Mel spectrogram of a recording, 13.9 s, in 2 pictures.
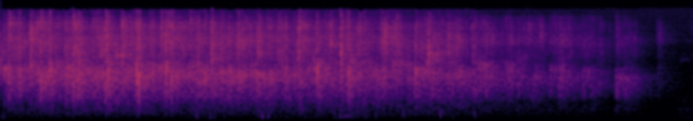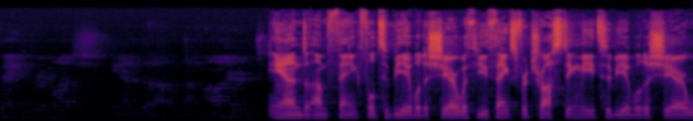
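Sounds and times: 
audience applauding to welcome a pastor at a church service: 0.0s - 6.5s
speech: 9.7s - 13.8s.

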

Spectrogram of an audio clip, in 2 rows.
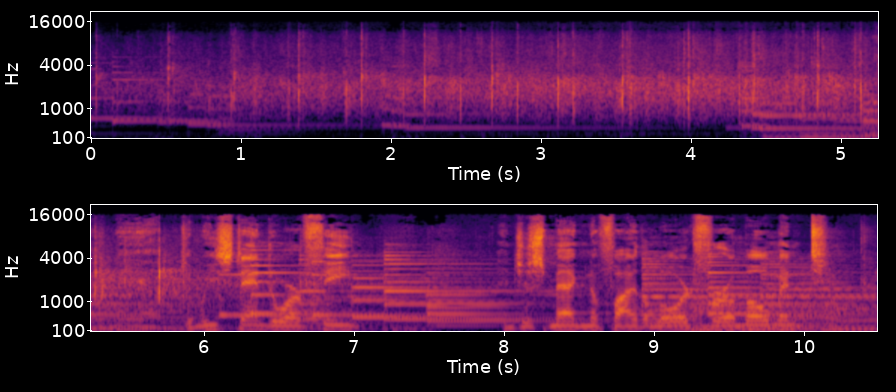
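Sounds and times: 
church audience applause: 0.0s - 6.8s
speech: 5.9s - 7.4s, 8.0s - 10.4s.

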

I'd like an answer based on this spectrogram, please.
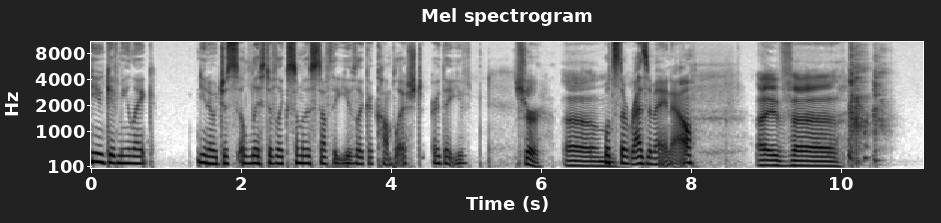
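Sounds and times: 
speech: 0.0s - 10.2s
voiced throat sound: 6.4s - 7.0s, 9.0s - 10.6s
person with allergies coughing: 9.8s - 10.8s.

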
